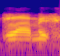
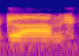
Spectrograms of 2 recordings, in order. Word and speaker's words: Glamis: is that what they're saying everybody calls it Glamis castle but it's actually the original pronunciation is gloms castle I'll pronounce it Glamis forever the same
